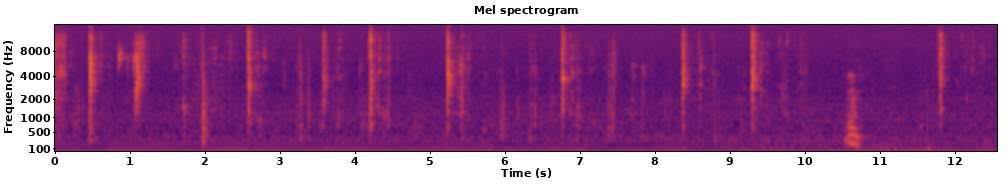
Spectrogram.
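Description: A person eating close to the microphone: quiet chewing broken by sharp, irregular mouth clicks and smacks roughly once a second. A brief hum comes near the end.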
